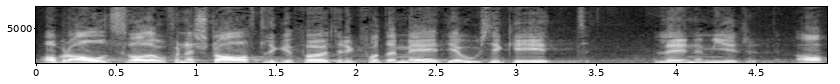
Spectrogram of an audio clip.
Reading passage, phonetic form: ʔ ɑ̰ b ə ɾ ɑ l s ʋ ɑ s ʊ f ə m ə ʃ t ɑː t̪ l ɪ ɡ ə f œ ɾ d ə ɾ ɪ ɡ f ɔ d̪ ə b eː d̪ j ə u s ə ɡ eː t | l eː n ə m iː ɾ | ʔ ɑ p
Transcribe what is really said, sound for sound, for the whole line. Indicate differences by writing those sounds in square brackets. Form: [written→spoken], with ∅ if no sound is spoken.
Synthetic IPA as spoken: ʔ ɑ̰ b ə ɾ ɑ l s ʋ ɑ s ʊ f ə [m→n] ə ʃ t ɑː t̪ l ɪ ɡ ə f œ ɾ d ə ɾ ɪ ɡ f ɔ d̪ ə [b→m] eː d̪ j ə u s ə ɡ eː t | l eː n ə m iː ɾ | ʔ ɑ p

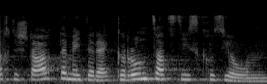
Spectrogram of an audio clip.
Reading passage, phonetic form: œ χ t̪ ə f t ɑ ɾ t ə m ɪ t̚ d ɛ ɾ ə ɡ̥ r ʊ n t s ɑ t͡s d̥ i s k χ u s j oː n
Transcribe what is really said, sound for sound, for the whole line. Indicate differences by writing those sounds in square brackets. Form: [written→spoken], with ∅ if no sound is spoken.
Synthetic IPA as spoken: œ χ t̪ ə [f→ʃ] t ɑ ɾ t ə m ɪ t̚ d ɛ ɾ ə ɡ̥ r ʊ n t s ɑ t͡s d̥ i s k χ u s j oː n

